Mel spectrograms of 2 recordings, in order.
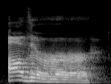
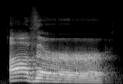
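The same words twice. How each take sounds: No difference in how they are said.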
